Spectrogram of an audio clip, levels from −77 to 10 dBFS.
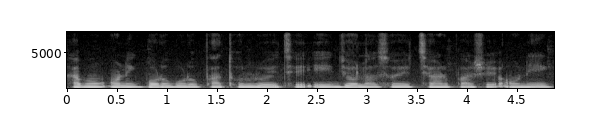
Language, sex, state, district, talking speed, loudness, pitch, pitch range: Bengali, female, Odisha, Malkangiri, 125 wpm, -13 LUFS, 230 Hz, 225-240 Hz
